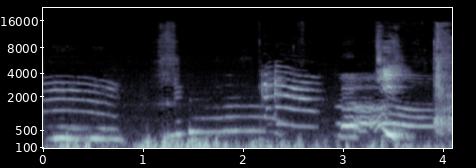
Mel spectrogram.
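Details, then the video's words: Angry black domestic cat giving drawn-out, wavering meows and caterwauls, some rising then falling, with a harsh hissing burst near the end; a person talks over it and music plays. "#kucing #black #nyet #marah"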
